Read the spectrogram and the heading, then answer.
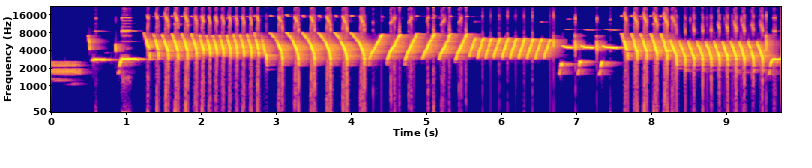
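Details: Canary singing a training song meant to stimulate young birds, delivering long rapid rolling trills at high pitch, shifting between tours with fast repeated downslurred notes and brief whistled pips.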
